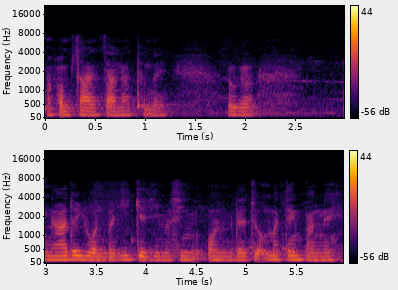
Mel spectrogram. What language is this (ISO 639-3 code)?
mni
